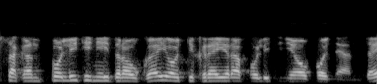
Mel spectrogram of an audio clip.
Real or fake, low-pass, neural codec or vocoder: real; 7.2 kHz; none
